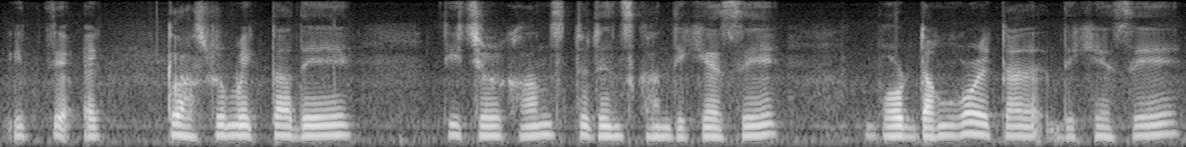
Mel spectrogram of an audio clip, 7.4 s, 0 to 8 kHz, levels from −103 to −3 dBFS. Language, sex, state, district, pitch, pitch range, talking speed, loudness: Nagamese, female, Nagaland, Dimapur, 155 Hz, 145-160 Hz, 135 wpm, -21 LUFS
